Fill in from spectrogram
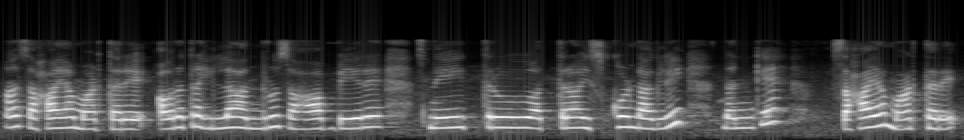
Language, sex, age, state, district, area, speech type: Kannada, female, 30-45, Karnataka, Chitradurga, rural, spontaneous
